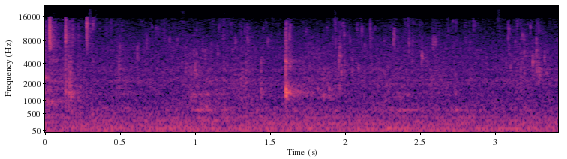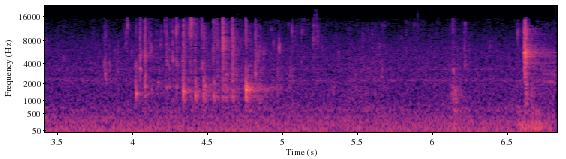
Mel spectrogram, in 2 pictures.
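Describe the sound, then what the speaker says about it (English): Meat-flavored ragu sauce pouring into a lasagna dish, faint wet drips and a few soft splats scattered over a quiet, low background. "I'm going to add my ragu sauce. And this is the one that's flavored with meat"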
